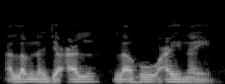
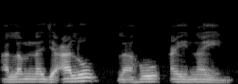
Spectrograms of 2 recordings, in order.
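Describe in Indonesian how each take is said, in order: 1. Kata kerja ini diakhiri tanpa vokal akhir. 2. Kata kerja ini diakhiri dengan vokal 'u' di akhir. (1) "kita dapatkan bacaan yang tepat" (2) "Tidak boleh dibaca ... Salah ya"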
